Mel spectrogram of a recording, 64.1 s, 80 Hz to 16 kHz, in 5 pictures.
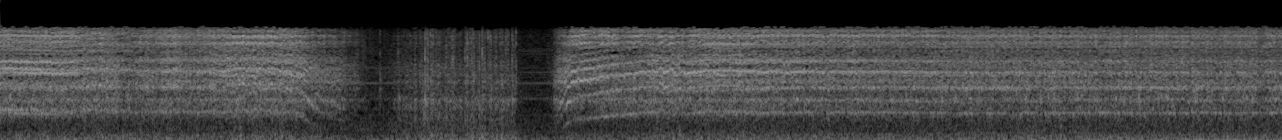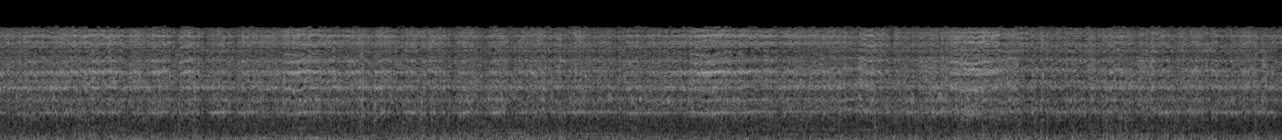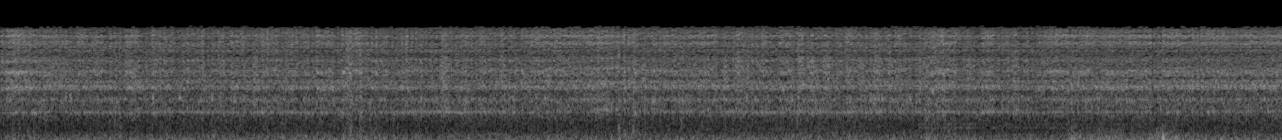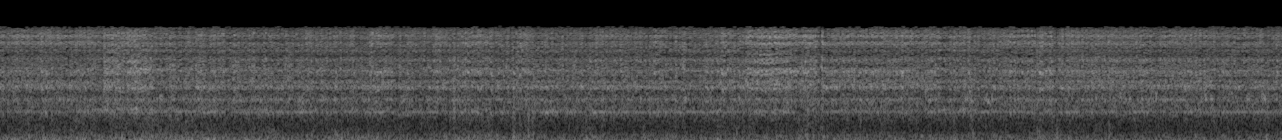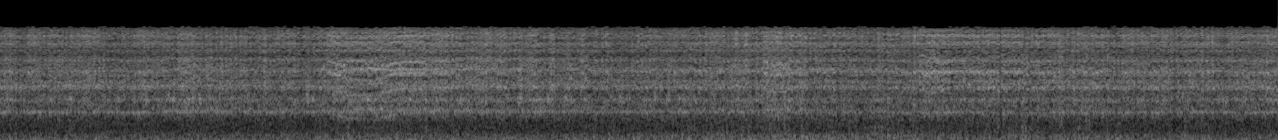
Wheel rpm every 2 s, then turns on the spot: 220, 150, 50, 190, 210, 210, 210, 210, 210, 210, 210, 220, 220, 220, 210, 220, 220, 220, 210, 220, 220, 220, 210, 220, 220, 220, 220, 210, 220, 210, 210, 210.
none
